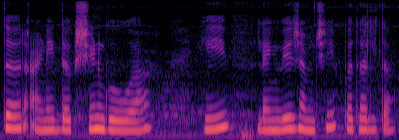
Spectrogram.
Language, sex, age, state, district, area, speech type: Goan Konkani, female, 18-30, Goa, Pernem, rural, spontaneous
